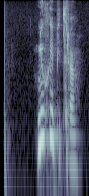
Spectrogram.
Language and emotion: Russian, neutral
